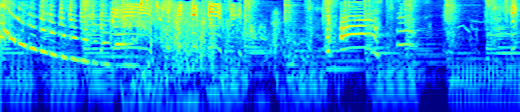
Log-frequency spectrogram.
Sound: giggling

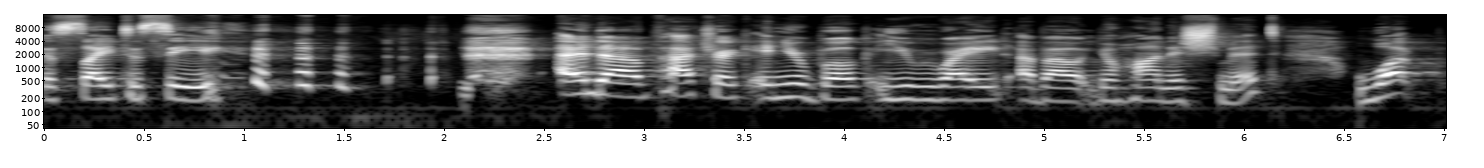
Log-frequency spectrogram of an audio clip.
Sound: laughing

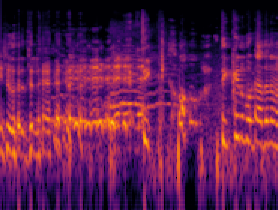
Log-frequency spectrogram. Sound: laughs

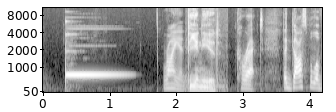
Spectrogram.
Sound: dinging

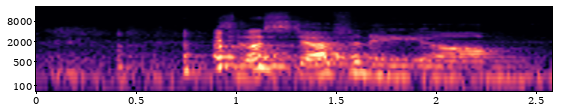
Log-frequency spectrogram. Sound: giggles

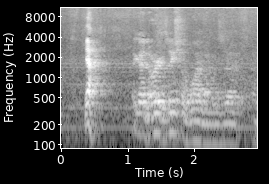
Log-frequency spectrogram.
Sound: voiceover

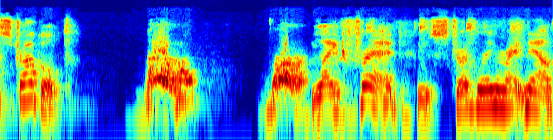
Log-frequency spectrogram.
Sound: dog barks

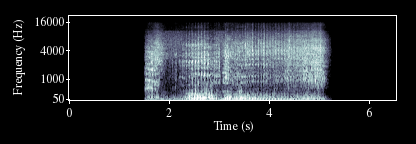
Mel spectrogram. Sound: growl

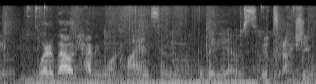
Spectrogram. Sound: none

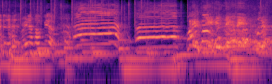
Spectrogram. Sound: anxious noises

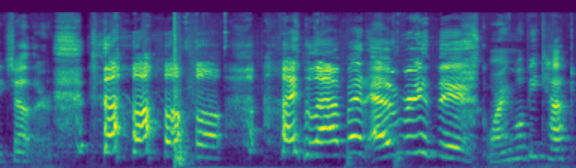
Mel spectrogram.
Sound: laughs

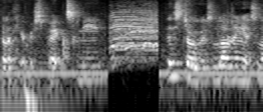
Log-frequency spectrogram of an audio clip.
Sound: children cheering

